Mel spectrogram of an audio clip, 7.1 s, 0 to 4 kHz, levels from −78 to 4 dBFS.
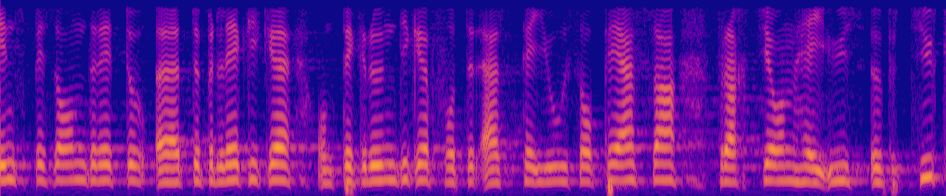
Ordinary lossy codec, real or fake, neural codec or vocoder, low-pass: none; real; none; 3.6 kHz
